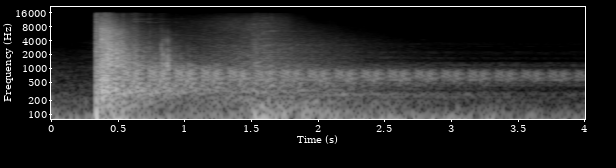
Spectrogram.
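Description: A trailer sound-design impact: one sudden loud hit with a long decaying boom and swish, followed by a steady electronic tone over a low rumble that slowly fades.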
